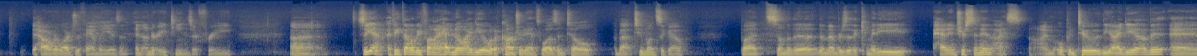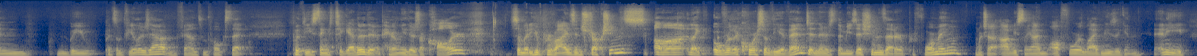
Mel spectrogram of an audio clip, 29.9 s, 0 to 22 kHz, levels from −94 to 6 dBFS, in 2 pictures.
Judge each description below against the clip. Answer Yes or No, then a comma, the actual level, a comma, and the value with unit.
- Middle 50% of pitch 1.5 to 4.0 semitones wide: No, average, 5.0 semitones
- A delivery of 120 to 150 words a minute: No, fast, 205 wpm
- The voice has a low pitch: Yes, low, 110 Hz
